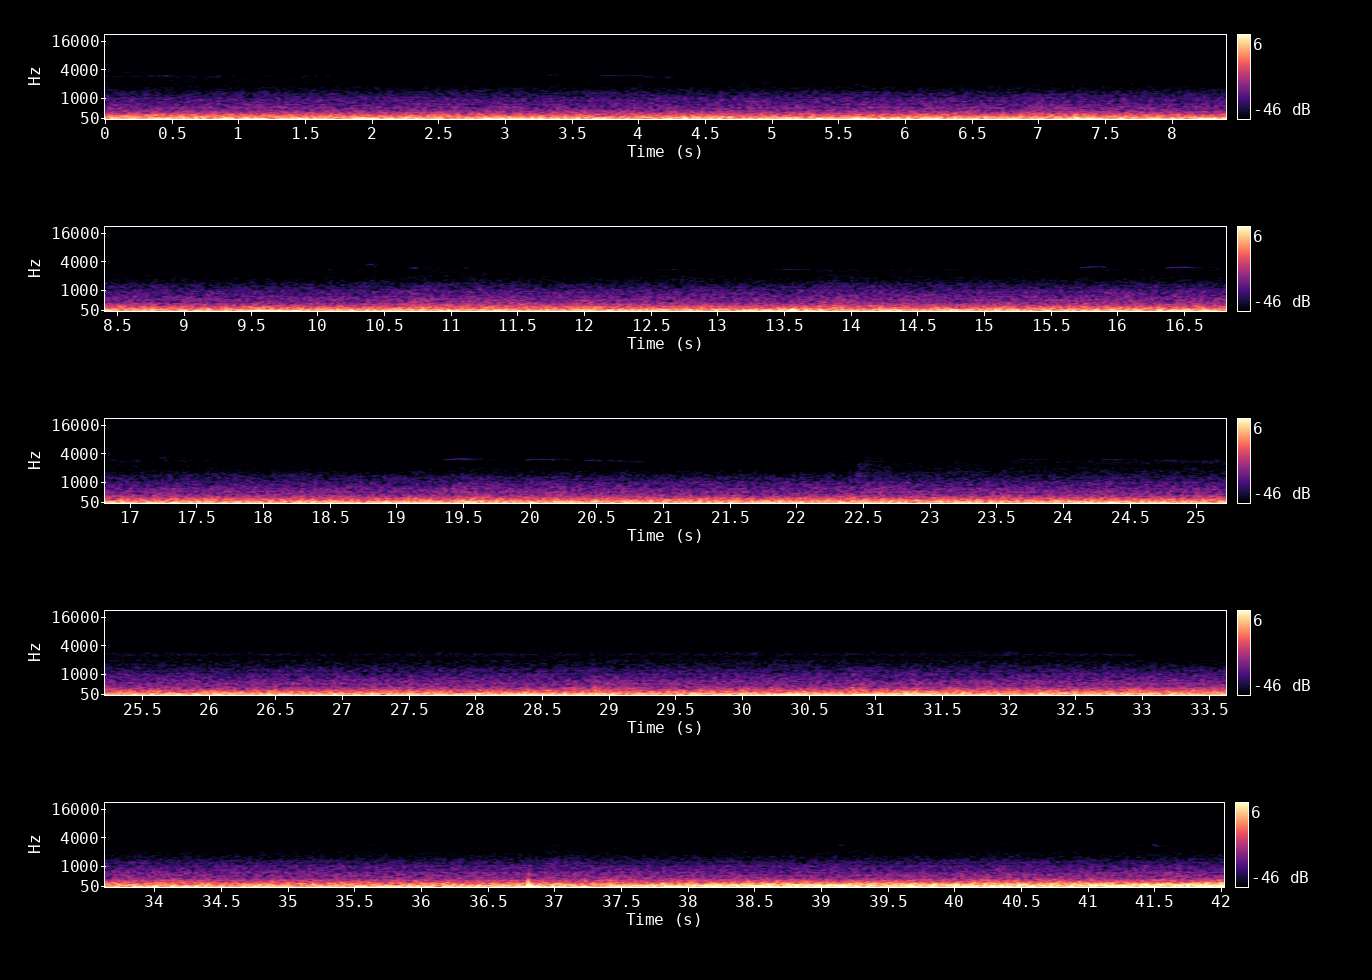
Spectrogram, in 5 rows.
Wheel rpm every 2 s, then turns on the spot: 0, 0, 0, 0, 0, 0, 0, 0, 0, 0, 0, 0, 0, 0, 0, 0, 0, 0, 0, 0, 0.
none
